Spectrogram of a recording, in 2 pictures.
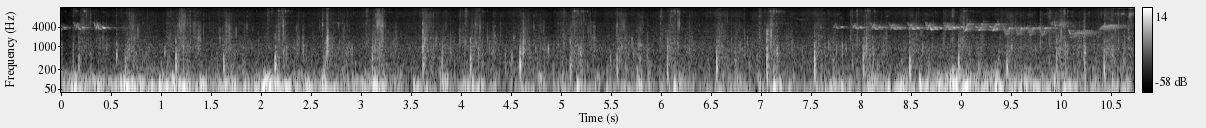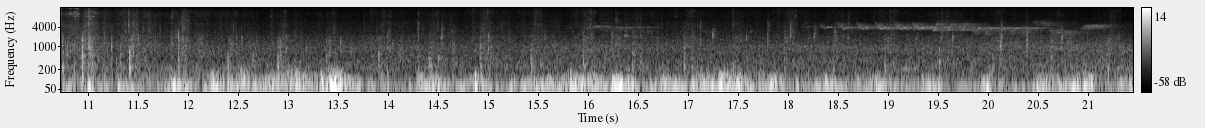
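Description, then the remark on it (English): Steady footsteps crunch along at a walking pace outdoors on a walk through a local neighbourhood, fairly loud, with a few bird chirps twittering in the background. “And so I've gone out for a little walk in my local neighbourhood, and I have been listening to the birds.”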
